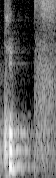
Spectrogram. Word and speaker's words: Kopf: 코프 아니에요. 코프. F는 어떻게 발음하냐면 위에 이가 윗니가 아래 입술에 붙어서 세야 됩니다.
